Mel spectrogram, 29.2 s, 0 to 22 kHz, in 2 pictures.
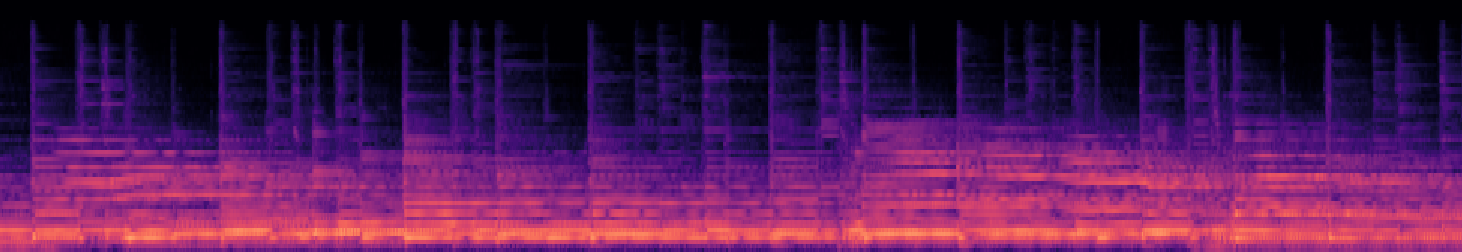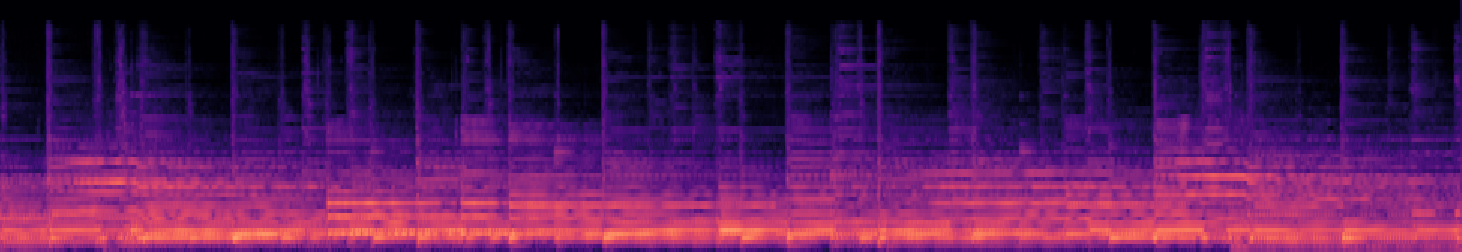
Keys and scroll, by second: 3.1 ctrl+=, 28.7 ctrl+j.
